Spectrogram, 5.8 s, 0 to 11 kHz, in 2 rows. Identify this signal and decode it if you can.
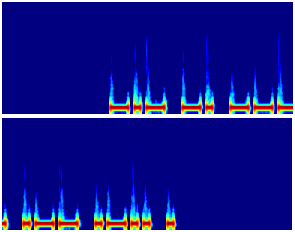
Morse code, heard as a keyed tone, about 20 wpm, 700 Hz. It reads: KNOWLE
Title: Build A Word - 3 Letters At A Time - 9-Letter Words - 20wpm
